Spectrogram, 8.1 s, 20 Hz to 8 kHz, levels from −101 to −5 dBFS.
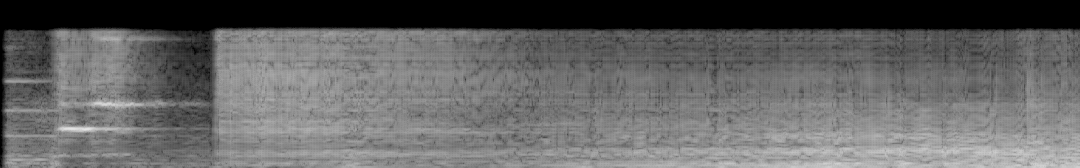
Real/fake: fake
